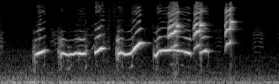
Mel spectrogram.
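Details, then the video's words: Pet cockatiels whistling a song meant to teach whistling; a quick sequence of about seven clear whistled notes, several rising sharply, with bright overtones. "Cute Cockatiels Whistling & Singing"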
